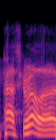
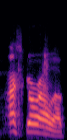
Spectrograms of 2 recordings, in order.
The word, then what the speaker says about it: Pasqueralle: Yeah, because if I say Pasqueralle, and then they'll never find you. Pasqueralle, Pasquerelle. End of the E, pronounced with an A.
